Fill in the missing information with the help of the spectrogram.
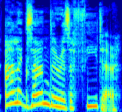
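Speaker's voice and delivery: high-pitched Anglo-Scottish woman; Anglo-Scottish accent. A narrator's reading. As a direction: introduce yourself in an Anglo-Scottish lilt. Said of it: "in that same Anglo-Scottish accent".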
